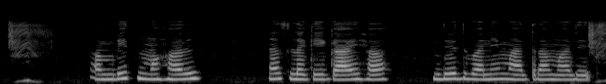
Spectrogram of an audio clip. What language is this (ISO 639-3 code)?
hne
